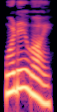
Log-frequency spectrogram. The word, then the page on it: ಒಡೆವೊಯ್: oḍevoy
